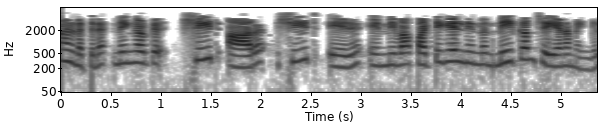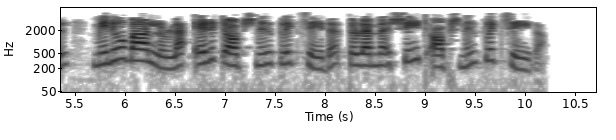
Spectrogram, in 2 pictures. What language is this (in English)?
Malayalam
